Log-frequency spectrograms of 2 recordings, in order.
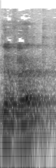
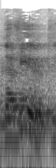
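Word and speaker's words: Henk de Weerd: zrozumieli, my tutaj mówimy, ja się wyraziłem Henk Dewert, natomiast Paweł używa wymowy Henk de Wirt i chodzi o tak tego samego. Po holendersku. Dokładnie.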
